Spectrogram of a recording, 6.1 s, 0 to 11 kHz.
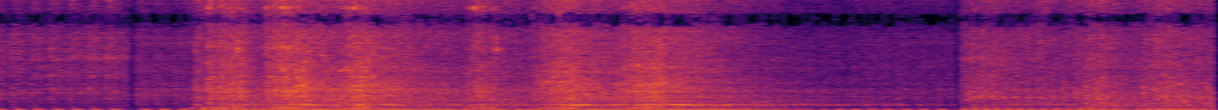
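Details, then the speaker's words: Honda Rubicon 500 4x4 ATV that sat forgotten for years, after a new fuel line and cleaned air filter. Even single-cylinder thump, crisp pickup and clean return to idle with no hesitation; it runs normally. "all right so at this point it seems really no hesitation at all at this point but runs good"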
